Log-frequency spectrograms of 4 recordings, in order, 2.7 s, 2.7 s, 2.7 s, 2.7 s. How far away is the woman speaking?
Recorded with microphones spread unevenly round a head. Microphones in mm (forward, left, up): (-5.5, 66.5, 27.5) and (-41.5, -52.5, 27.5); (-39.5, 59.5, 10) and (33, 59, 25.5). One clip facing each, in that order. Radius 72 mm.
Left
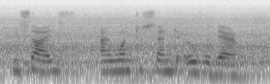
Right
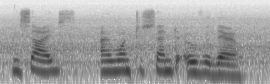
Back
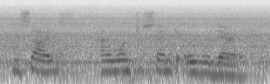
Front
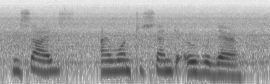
About 0.6 m.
